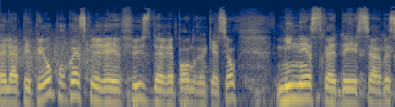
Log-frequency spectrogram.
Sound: applause

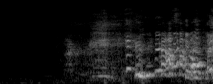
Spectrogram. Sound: girls laughing

